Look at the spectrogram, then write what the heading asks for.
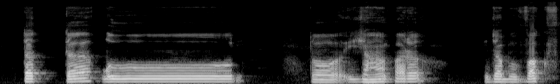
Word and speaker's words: تتقون: کی علامت ہے، تو یہاں پر وقف کریں گے تو اس صورت میں نون کی زبر ختم ہو جائے گی اور نون ساکن ہو جائے گا۔ اس کے ہجے یوں کریں گے، ت ت زبر تت، ت زبر ت، تت، قاف واو پیش قو، تتقو، نون زبر ن، تتقون، آگے وقف، تتقون۔ تو یہاں پر جب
